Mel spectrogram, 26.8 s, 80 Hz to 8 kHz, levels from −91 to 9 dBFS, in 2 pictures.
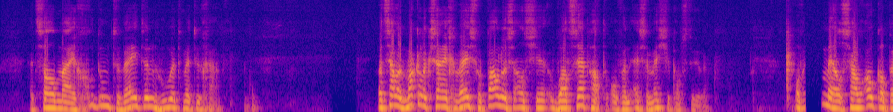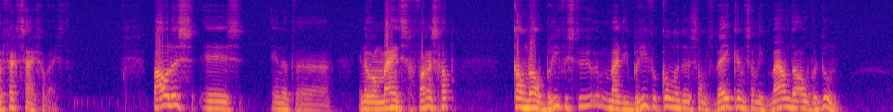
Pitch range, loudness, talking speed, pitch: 130-170 Hz, -18 LUFS, 140 wpm, 150 Hz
